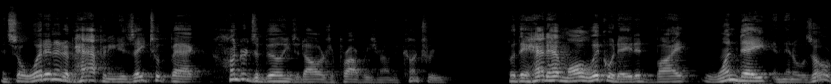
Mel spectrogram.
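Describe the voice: A man at a medium pitch, talking at a fast pace with big pitch swings.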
